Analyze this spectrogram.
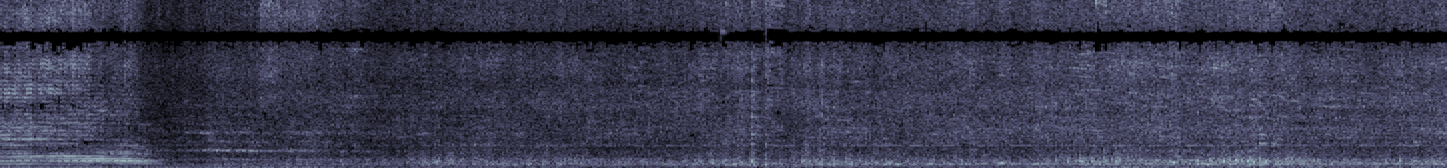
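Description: A freight train rumbles and clatters past on the tracks.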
